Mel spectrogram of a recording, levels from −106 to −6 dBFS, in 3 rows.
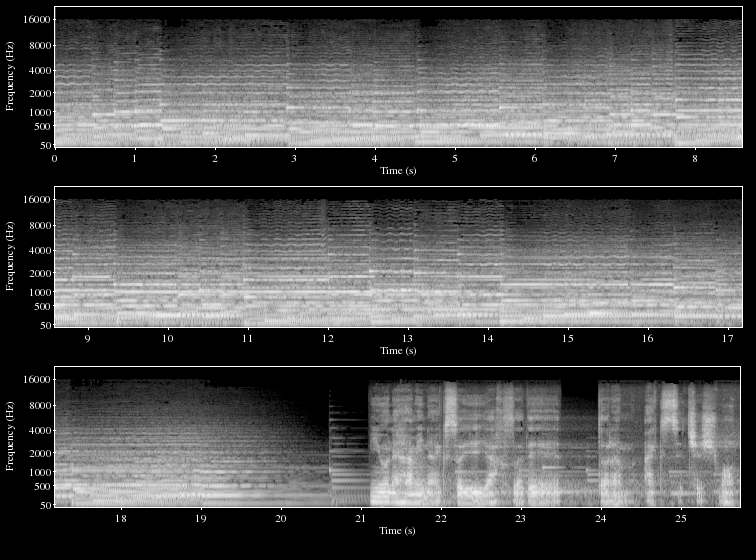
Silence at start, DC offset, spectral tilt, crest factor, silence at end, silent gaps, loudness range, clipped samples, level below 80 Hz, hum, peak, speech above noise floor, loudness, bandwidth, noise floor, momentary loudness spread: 0 s; under 0.1%; -5 dB/octave; 16 dB; 0 s; none; 4 LU; under 0.1%; -40 dBFS; none; -2 dBFS; 21 dB; -19 LUFS; 14 kHz; -41 dBFS; 5 LU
